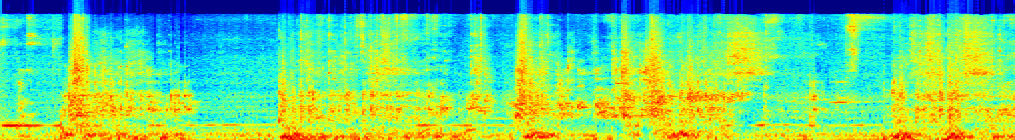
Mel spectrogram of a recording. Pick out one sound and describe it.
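An excavator bucket scrapes through soil.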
